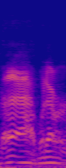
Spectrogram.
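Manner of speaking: uninterested, flat, bored monotone. Imitating how a character's voice actor sounds, imitating a bored voice actor. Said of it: "he just sounds so bored, like".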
